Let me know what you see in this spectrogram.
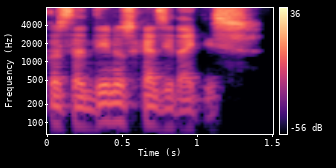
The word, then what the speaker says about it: Konstantinos Hatzidakis: Yes, as we would call him in Greek. Konstantinos Hatzidakis. Yes.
